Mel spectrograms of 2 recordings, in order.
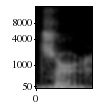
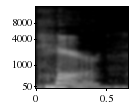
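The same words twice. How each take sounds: First: It does not sound like 'character' begins. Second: It sounds like the start of 'character'. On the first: "I've always pronounced it as the type char" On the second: "You may hear people pronounce it as type char since it is short for character"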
